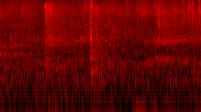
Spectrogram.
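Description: Footsteps cross a stage in a large echoing hall.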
